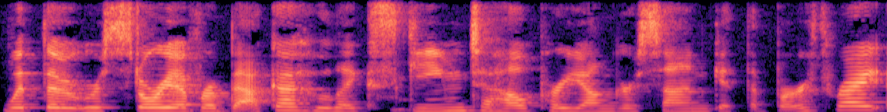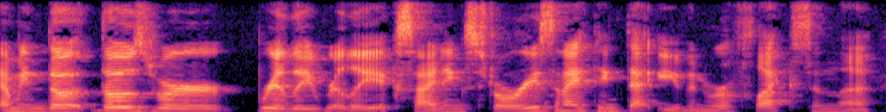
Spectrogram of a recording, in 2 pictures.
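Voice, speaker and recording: A young adult woman co-hosts a podcast in relaxed conversation. Her pitch sits in the middle range for a woman. She thinks her answers through as she speaks, reflective and unhurried, with everyday fillers. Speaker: podcast co-host. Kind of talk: casual conversation.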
